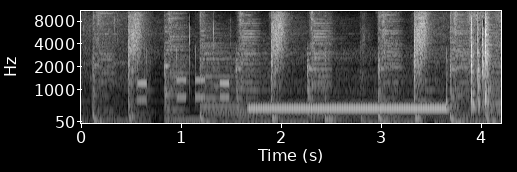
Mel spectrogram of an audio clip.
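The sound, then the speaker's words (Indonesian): A few quick dual-pitch keypad beeps of the emergency number 112 being dialed in Madiun to report a fire, followed by a long steady tone, all set against a rhythmic, punchy musical backing with no talking. “Oh begitu, ayo buruan telepon sebelum apinya membesar”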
